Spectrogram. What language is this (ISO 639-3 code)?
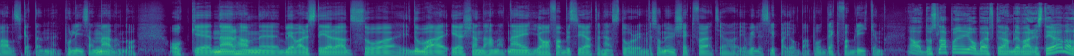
swe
